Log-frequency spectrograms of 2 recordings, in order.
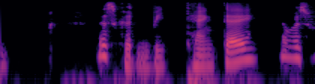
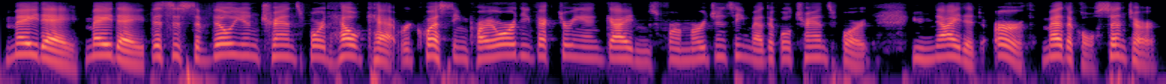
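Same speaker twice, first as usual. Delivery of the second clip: loud, raised radio distress call; urgent mayday call; 6 semitones higher, 12 dB louder than usual. Acted. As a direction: call it into the mic like lives depend on it. Pilot radios an emergency call.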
